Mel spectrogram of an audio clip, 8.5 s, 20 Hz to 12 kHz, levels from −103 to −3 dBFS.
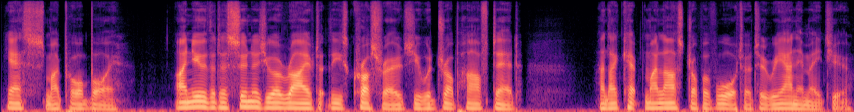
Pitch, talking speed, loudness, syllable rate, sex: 95 Hz, 225 wpm, -20 LUFS, 5.5 syllables/s, male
